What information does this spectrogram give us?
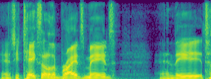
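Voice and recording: With ordinary pitch variation, someone reads aloud in a natural voice.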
